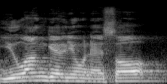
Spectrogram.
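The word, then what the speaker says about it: εὐαγγέλιον: 수 있게 될 테니까요 어떤 단어면 유한겔리온이라고 발음되는 그런 단어입니다이 단어에서 유앙겔리온 이젤 이즘 이리스트 같은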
